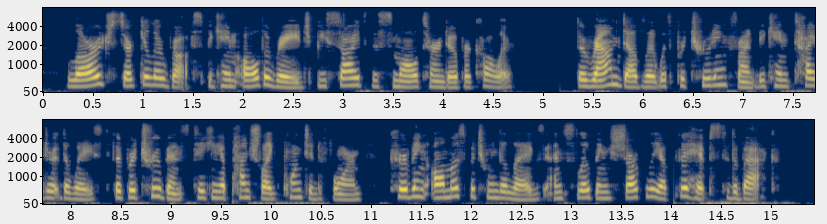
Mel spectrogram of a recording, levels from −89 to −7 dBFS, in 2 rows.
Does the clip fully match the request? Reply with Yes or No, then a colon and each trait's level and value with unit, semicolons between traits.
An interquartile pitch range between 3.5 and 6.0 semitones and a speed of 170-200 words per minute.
Yes: average, 3.8 semitones; average, 180 wpm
